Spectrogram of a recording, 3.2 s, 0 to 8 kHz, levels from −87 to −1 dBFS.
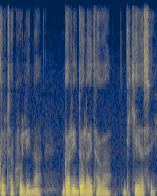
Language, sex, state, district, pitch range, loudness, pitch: Nagamese, male, Nagaland, Kohima, 110-120 Hz, -19 LUFS, 115 Hz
